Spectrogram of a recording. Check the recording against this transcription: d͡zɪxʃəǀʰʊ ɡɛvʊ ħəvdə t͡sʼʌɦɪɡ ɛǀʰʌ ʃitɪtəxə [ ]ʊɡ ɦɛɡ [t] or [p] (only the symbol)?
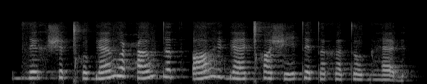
t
